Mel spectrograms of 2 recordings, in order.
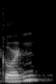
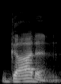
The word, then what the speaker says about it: Godin: Godin what's that says god Seth Oh Seth Gordon Godin Godin Seth Godin okay so it's a process for mispronouncing that's okay yeah that book is fantastic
